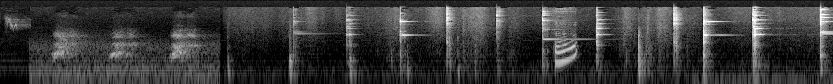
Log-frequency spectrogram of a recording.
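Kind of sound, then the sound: household object, dishes clinking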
